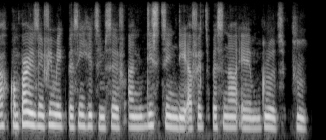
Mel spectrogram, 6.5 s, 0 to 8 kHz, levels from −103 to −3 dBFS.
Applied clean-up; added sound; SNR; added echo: neural mask model Resemble Enhance denoiser.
